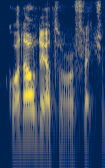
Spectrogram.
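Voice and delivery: ordinary delivery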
